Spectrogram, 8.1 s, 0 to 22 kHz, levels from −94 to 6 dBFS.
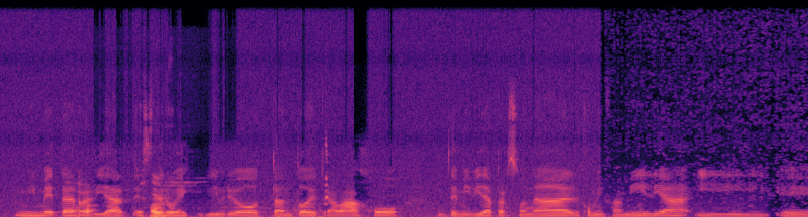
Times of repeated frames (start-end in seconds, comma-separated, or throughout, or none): none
